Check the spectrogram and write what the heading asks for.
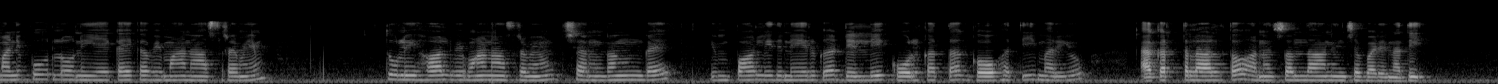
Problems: constant background noise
